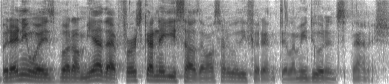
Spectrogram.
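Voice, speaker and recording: Very fast speech from a man at medium pitch, dark, mellow tone and ordinary pitch variation. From US, military family of Puerto Rican heritage. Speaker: food content creator. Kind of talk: casual podcast chat.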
